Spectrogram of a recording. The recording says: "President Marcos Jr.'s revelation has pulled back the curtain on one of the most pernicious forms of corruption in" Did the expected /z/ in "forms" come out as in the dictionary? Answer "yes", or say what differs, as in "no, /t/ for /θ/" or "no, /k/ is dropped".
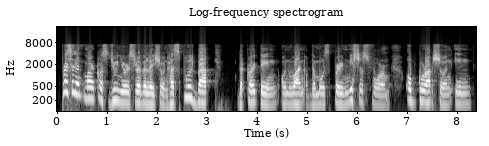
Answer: no, /z/ is dropped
